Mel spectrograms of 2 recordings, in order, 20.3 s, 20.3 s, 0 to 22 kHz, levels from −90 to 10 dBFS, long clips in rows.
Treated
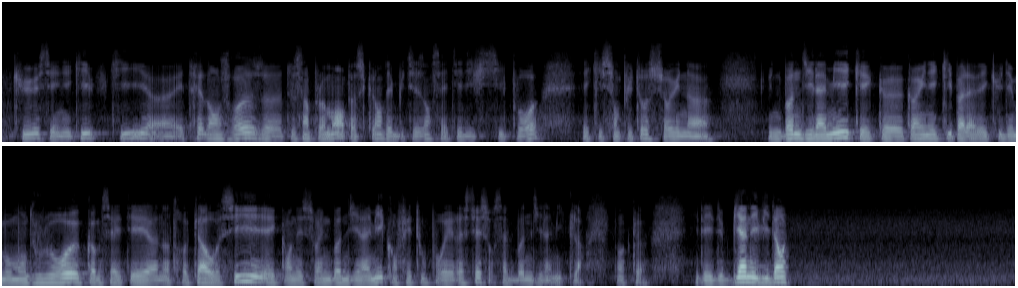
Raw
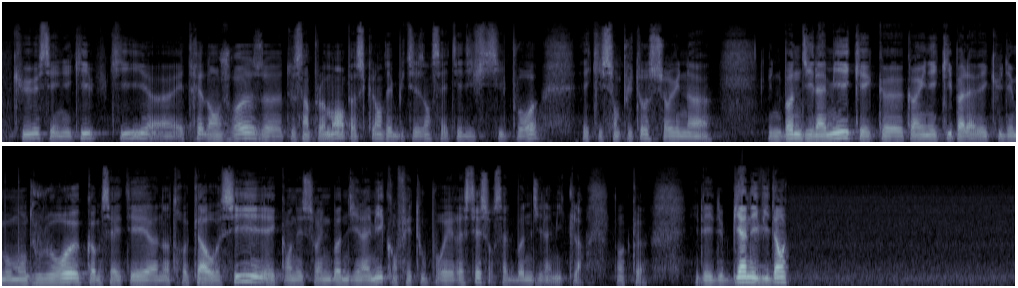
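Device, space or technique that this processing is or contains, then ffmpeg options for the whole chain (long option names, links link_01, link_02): bass cabinet: -af "highpass=76,equalizer=frequency=110:width_type=q:width=4:gain=8,equalizer=frequency=170:width_type=q:width=4:gain=5,equalizer=frequency=640:width_type=q:width=4:gain=3,equalizer=frequency=1300:width_type=q:width=4:gain=-7,lowpass=frequency=2400:width=0.5412,lowpass=frequency=2400:width=1.3066,volume=1dB"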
